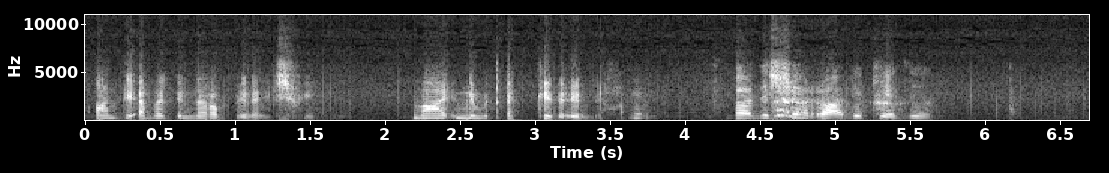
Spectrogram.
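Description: A young woman speaks tearfully and pleads, close by.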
